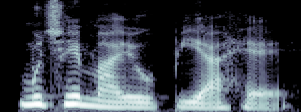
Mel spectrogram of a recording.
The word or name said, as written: मा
